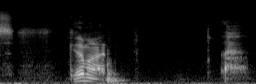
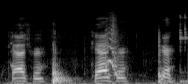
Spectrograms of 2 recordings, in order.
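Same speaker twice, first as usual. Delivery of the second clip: calling the dog; 7 semitones higher, 5 dB louder than usual. Real, not acted.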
